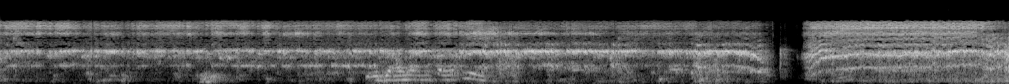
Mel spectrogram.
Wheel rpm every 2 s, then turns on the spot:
230, 230, 230, 190, 170.
none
